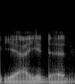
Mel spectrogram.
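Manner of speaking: soft, low whisper, said aside.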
